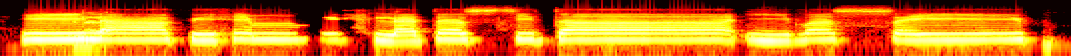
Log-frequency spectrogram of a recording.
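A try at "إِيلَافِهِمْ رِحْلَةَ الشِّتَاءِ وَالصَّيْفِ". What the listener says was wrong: ஈ ஈ இன்னும் கொஞ்சம் நார்மலாக தொண்டை இல்லாம தொண்டை முன்னுக்கால வரணும். ஈ சிம்பிளா நார்மலா வரணும்.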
